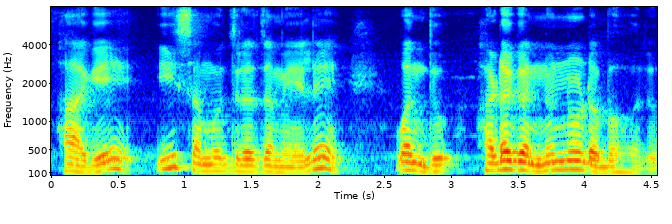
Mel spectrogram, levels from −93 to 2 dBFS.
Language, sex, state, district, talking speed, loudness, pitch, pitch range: Kannada, male, Karnataka, Bangalore, 90 wpm, -19 LUFS, 120 Hz, 115-150 Hz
